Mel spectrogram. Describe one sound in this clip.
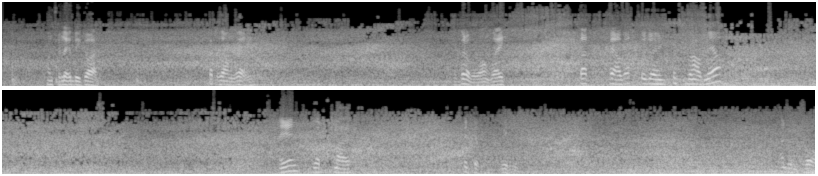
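Cars and trucks drive past on a busy road nearby.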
